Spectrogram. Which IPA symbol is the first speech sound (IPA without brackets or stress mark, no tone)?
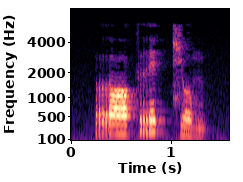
r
